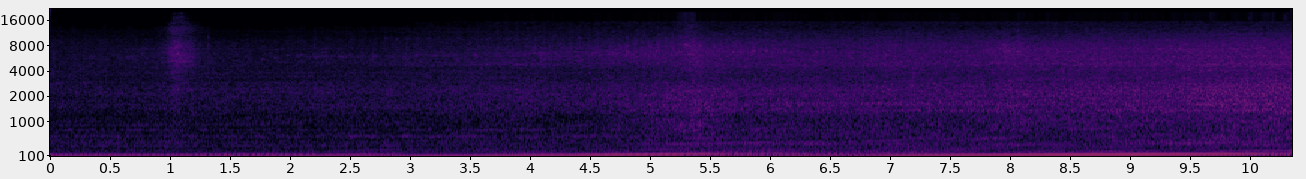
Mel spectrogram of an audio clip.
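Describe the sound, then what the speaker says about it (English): A 1957 Chevy Bel Air with a Powerglide automatic transmission accelerates from the driver's seat, its engine note rising in pitch, dropping as the transmission shifts, then climbing again, steady and close. "That power glide shifts great too."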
